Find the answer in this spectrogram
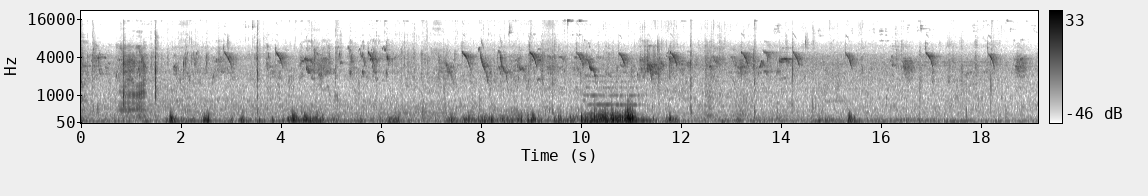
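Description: Water buffaloes close by making short low sounds, with one longer, louder low call about ten seconds in. Small birds chirp throughout.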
